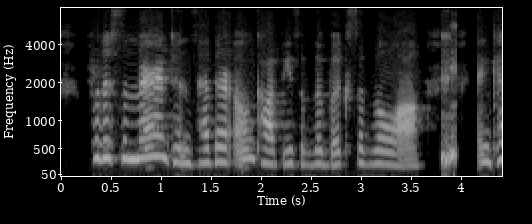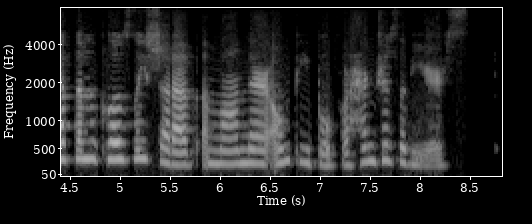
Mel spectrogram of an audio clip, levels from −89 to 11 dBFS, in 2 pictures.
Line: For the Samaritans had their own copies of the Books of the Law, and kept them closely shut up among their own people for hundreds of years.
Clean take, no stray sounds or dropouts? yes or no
no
